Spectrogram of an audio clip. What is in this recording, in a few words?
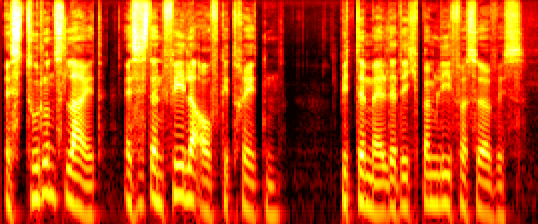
error, de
